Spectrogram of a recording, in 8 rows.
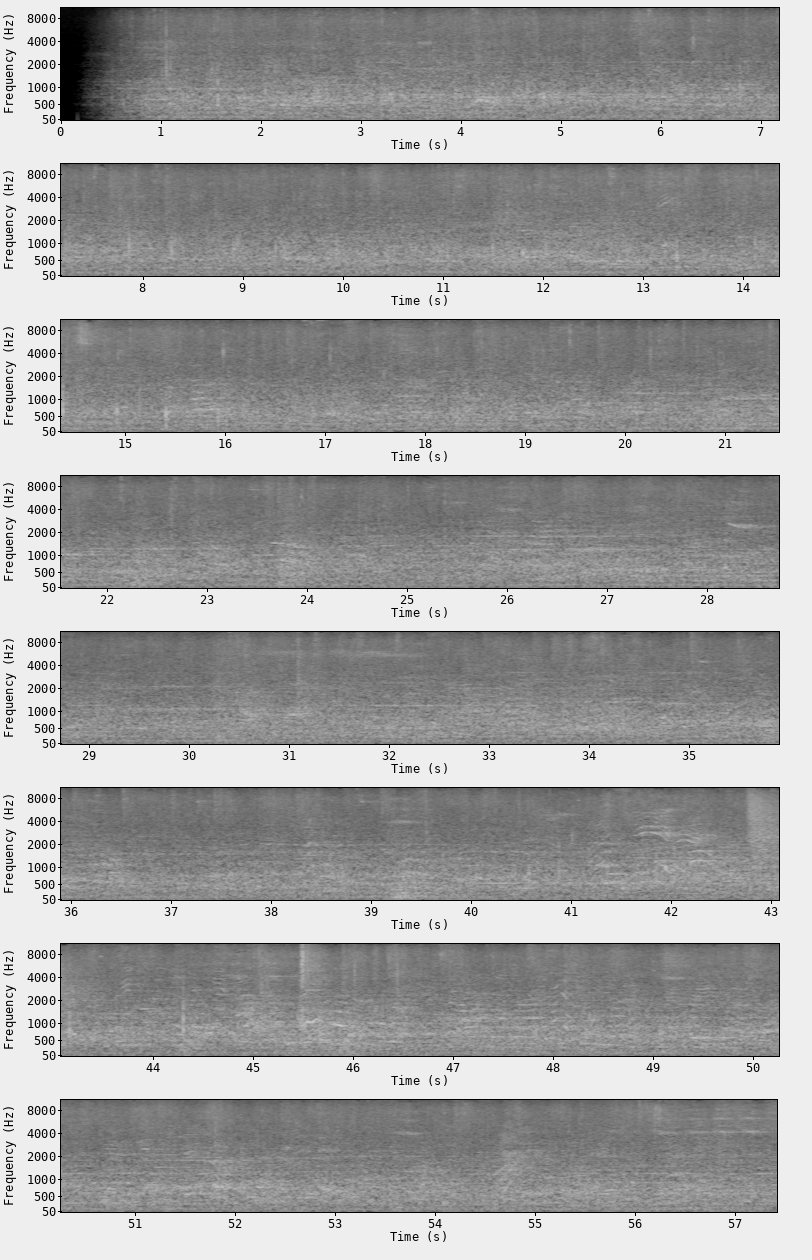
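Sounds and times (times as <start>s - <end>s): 
large indoor shopping mall ambience: 0.3s - 57.4s.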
